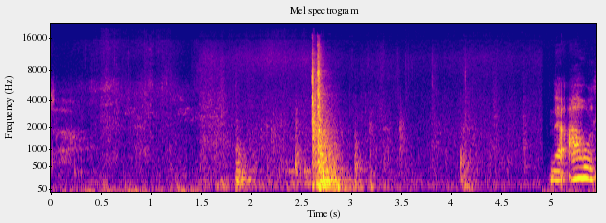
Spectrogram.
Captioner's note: walking and door closing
